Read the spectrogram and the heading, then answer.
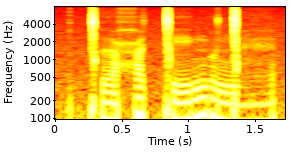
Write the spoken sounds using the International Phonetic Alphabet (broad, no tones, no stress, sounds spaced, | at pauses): ǀʰ ə ħ ə ǀ e ŋ ɤ ŋ͡ǀ æ̤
